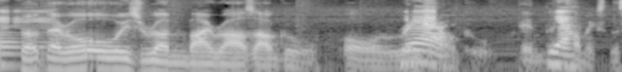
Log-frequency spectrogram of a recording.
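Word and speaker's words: Ra's: Assassins yeah yeah but they're always run by razag or in the comics and the series and he's razing he's spelled Raz and he's called Raz in Nolan's movies he's R everywhere else and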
